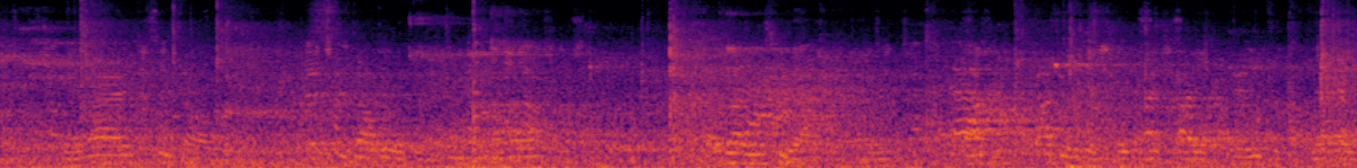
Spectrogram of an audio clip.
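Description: Several men and women talk and call out in a large echoing hall.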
